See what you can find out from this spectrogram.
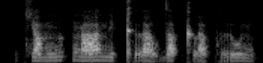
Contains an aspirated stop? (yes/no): yes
